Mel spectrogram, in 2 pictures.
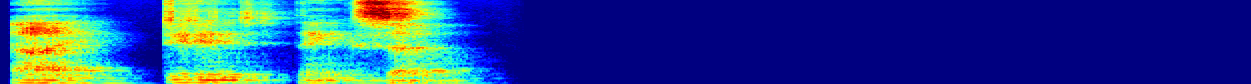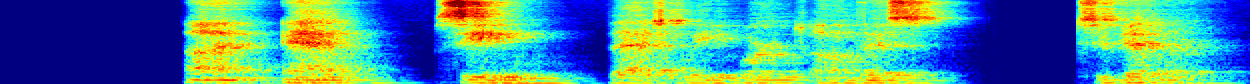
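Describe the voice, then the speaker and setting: Weary, grieving ageing AI played by a man, slow halting delivery, audio drama, very reverberant and off-mic. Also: deep voice, flat delivery. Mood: sad, resigned. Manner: slow, halting, repeats words. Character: ageing experimental humanlike AI, weary and grieving, losing memory. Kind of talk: dramatic audio roleplay monologue. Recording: very echoey, distant from the mic.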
